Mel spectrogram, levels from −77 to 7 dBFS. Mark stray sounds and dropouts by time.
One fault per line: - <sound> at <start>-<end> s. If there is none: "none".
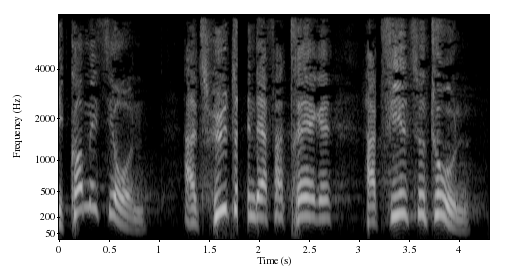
- dropout at 1.8-1.9 s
